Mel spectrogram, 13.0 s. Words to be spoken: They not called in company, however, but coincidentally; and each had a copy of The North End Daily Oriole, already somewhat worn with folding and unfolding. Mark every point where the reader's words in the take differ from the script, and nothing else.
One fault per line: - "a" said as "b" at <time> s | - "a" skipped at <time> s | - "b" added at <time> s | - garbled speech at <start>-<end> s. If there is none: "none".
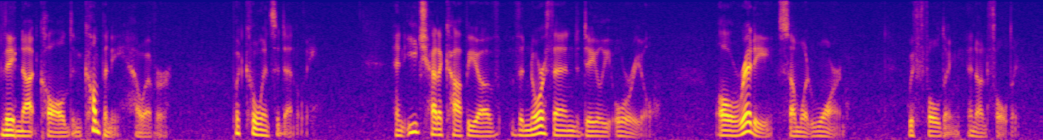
none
